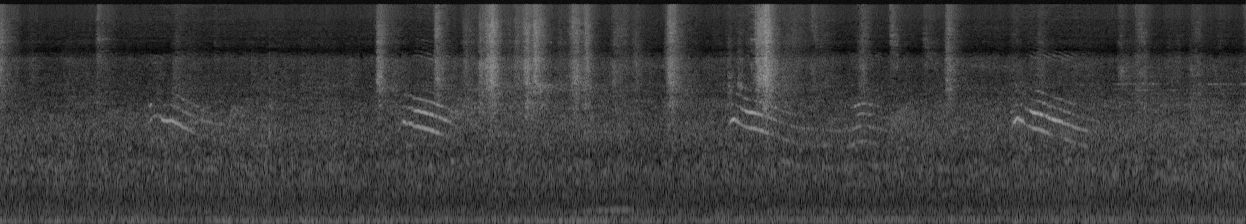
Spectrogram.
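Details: Geumdong-i, a stray kitten that lost its mother, living on its own around a secret hideout; about five thin, high, falling meows scattered across the stretch, some doubled, over a constant low rumble of road traffic.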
